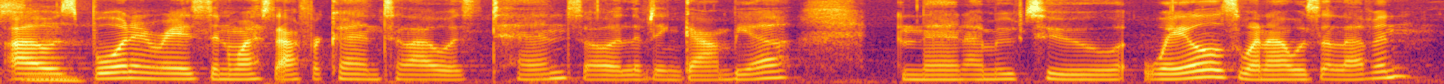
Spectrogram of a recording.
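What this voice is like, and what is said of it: British-sounding accent. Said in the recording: “she has an accent ... she was there long enough to pick up a British accent”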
